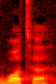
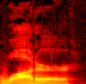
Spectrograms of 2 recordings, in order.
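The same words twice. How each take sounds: First: It is said in a British/Australian accent, no R. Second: It is said in an American accent, strong R.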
